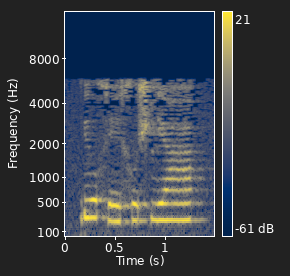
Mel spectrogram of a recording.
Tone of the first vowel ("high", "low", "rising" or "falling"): high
